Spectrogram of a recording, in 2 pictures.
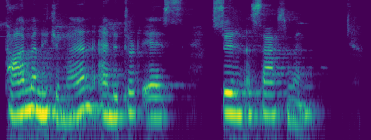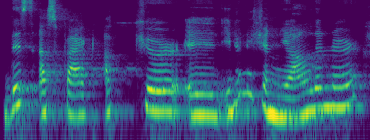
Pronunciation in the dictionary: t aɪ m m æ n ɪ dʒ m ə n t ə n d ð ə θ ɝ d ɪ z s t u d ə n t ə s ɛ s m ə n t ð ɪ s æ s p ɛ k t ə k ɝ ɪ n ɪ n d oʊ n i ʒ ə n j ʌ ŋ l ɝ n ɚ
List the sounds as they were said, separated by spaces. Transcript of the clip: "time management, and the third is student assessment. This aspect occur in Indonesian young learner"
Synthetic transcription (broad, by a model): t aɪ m m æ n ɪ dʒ m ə n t ə n d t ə t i ɪ s t u d ə n t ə s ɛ s m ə n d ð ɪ s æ s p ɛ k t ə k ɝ ɪ n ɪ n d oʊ n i ʃ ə n j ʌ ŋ l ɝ n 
